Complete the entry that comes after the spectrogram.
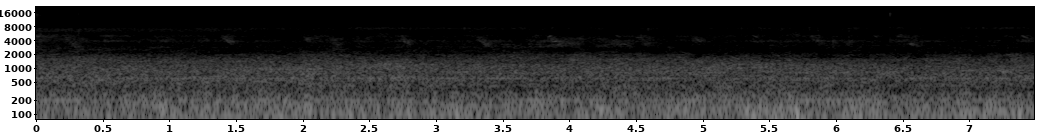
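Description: Faint outdoor ambience: small birds giving short, scattered chirps over a low steady rumble.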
